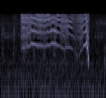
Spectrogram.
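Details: Small white and sable female Papillon puppy gives a high, drawn-out whine lasting over a second. It wavers, sags lower, then sweeps sharply up and cuts off, while a woman speaks softly and coaxingly nearby.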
